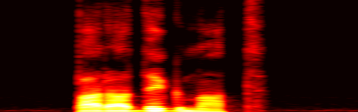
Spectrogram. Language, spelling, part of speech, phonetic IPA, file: Polish, paradygmat, noun, [ˌparaˈdɨɡmat], Pl-paradygmat.ogg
